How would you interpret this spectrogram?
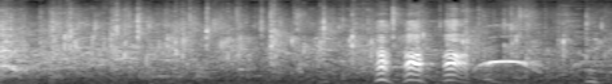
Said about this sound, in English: But then I hit my goal weight. Shut up, don't applaud that.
